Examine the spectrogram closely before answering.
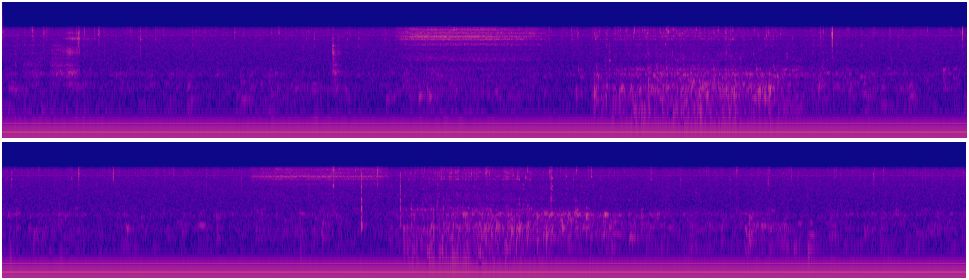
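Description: A scuba diver breathing through a regulator underwater, twice: a hissing inhale, then a rough bubbling burst of exhaled bubbles about two seconds later. Faint scattered clicks throughout.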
